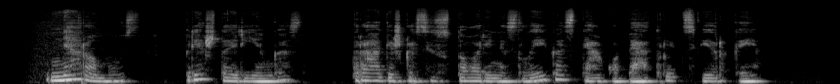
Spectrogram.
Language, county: Lithuanian, Klaipėda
